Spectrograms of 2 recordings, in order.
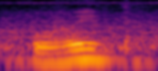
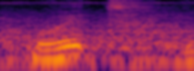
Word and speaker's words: with: WITH इसका pronunciation विद होता है, विद द के साथ अंत में। विथ बहुत लोग बोलते हैं, ठीक है, बोलने दें, आप विद बोलें, डिक्शनरी में यही लिखी हुई है।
